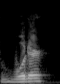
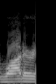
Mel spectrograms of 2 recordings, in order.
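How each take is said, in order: First: It is said in a New Jersey accent. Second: It is said in a standard accent.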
